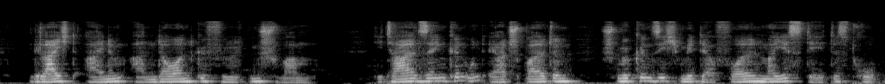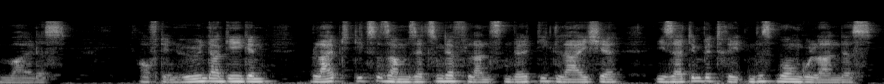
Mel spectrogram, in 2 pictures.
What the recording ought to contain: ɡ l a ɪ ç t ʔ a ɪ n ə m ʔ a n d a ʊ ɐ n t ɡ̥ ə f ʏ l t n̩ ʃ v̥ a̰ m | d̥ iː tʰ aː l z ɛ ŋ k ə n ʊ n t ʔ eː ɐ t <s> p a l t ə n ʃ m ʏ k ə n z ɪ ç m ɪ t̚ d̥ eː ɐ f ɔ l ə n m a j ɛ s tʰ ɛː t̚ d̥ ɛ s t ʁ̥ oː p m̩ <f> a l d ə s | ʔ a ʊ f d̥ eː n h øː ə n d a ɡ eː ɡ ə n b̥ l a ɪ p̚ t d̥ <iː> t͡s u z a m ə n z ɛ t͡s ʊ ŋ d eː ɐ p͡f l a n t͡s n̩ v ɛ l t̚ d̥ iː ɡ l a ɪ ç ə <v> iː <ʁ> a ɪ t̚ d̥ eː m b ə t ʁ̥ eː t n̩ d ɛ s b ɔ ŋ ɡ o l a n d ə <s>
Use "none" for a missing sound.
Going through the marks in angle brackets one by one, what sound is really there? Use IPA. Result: ʃ, v, iː, v, z, s

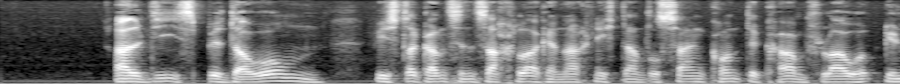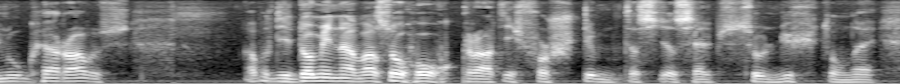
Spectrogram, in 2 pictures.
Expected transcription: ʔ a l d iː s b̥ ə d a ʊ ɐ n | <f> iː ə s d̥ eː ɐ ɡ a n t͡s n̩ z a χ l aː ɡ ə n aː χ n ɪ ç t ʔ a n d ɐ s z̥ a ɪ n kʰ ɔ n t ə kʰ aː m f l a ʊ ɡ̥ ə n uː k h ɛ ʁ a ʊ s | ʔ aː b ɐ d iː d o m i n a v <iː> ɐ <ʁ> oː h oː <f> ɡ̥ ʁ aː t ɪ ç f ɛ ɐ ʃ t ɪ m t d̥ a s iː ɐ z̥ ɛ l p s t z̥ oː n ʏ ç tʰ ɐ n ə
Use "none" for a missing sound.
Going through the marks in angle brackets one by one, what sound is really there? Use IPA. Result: v, aː, z, x

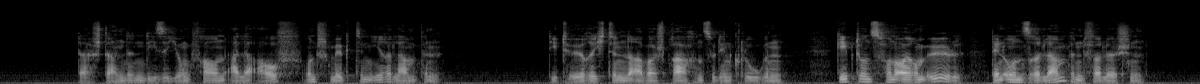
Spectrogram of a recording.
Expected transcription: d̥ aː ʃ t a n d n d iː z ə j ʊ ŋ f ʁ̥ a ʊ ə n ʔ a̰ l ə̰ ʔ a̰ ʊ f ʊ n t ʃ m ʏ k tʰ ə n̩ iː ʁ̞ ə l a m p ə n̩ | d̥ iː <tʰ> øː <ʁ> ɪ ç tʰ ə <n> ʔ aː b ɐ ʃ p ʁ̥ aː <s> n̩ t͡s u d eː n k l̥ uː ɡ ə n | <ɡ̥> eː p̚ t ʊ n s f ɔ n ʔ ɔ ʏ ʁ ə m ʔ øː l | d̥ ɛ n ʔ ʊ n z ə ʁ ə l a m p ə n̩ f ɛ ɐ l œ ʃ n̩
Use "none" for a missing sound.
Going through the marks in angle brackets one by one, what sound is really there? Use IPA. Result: tʰ, ʁ, n, χ, ɡ̥

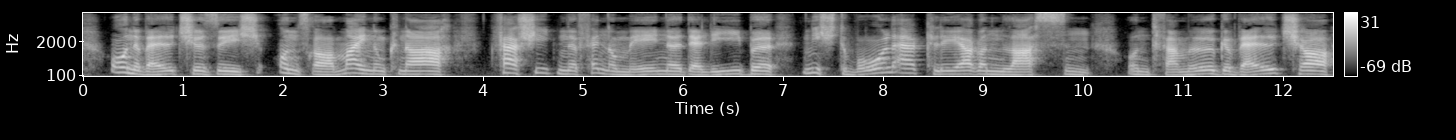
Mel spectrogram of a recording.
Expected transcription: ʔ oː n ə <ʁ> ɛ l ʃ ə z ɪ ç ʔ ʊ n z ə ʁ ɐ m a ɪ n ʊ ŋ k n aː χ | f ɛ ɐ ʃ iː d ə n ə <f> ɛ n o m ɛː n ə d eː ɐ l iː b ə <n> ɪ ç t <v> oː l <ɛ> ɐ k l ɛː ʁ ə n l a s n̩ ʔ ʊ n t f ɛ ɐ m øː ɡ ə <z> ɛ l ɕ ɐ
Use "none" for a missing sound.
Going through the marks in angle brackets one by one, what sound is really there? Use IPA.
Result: v, f, n, v, ɛ, v

